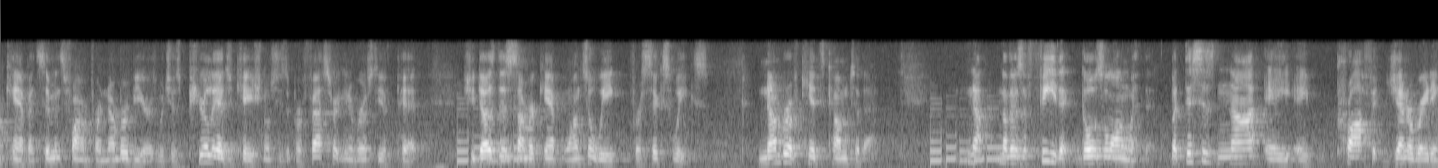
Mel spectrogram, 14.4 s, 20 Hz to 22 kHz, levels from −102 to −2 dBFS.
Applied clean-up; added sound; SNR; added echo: none; Guitar; 9 dB; none.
